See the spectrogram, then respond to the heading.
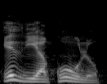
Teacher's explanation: قاف از حروف استعلاء غلیظ طرف میشه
